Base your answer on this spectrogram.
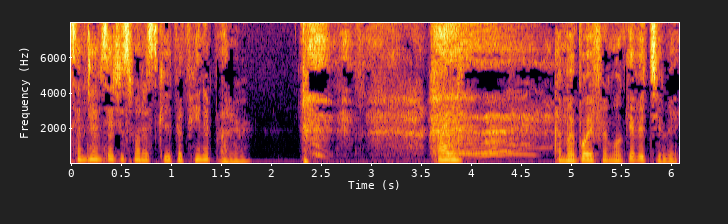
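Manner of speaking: fake sexy, sultry whisper. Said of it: "It just sounds like you're whispering".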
